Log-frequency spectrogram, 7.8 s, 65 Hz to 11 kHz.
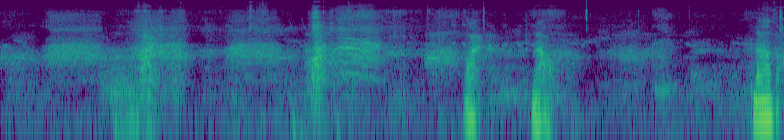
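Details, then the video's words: Rook at dawn, about 5am on 25 May 2024, in an urban area of Pulford, Chester, Cheshire, giving hoarse, grating caws, single or paired, every one to two seconds, with a man talking over them. "Rook bird song"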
